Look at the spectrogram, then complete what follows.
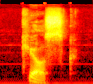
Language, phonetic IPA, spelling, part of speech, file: Polish, [cɔsk], kiosk, noun, Pl-kiosk.ogg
